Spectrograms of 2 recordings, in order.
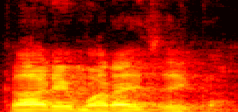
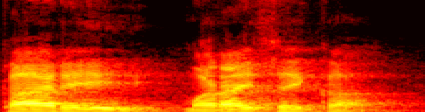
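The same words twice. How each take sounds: First: A firm telling-off; stern repeated scolding. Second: Sharp shout at a careless pedestrian; angry shout. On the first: Biker teasing an old classmate who doesn't recognise him, mock stern. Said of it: "पुन्हा मी तोच प्रश्न केला". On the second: Biker shouting at a man who stepped in front, angry shout. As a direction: bark it at the man who crossed. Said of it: "तेव्हा मी ओरडलो". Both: Retold or imitated.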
